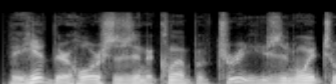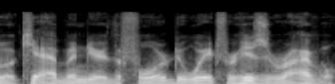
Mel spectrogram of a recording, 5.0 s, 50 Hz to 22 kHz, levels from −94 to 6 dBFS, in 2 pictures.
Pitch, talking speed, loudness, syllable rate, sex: 105 Hz, 260 wpm, -16 LUFS, 5.3 syllables/s, male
